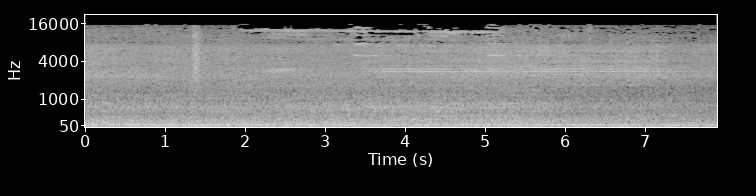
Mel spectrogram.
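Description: Road traffic: a steady low rumble of passing vehicles, a city bus among them, with a faint high squeal for a couple of seconds around the middle.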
